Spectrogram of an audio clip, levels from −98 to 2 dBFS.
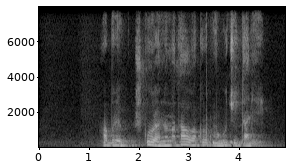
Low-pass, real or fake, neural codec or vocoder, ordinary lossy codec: none; fake; codec, 16 kHz, 6 kbps, DAC; none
